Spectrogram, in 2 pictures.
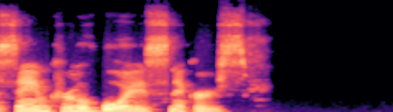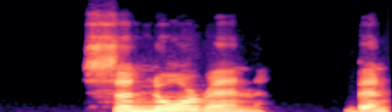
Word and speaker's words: Sonoran: already ben nods who ever heard of a snoring desert frankie shouts and the same crew of boys snickers sonoren ben pronounces the word slowly it's the name of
